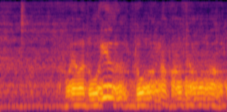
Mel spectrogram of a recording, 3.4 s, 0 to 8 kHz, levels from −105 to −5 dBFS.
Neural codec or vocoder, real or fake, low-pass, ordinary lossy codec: codec, 16 kHz, 4.8 kbps, FACodec; fake; none; none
